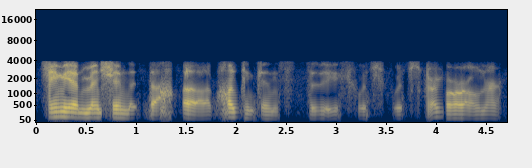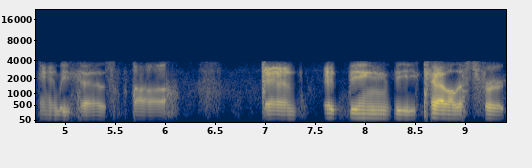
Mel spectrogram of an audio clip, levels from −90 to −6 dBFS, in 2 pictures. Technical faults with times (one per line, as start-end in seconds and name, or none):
0.00-9.41 LPC-10 vocoder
